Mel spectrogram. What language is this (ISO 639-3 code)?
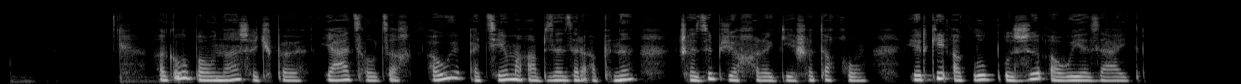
abq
